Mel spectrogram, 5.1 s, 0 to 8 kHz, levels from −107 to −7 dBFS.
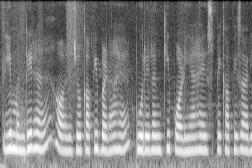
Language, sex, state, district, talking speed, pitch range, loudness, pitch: Hindi, female, Haryana, Rohtak, 190 wpm, 215-235 Hz, -16 LUFS, 220 Hz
